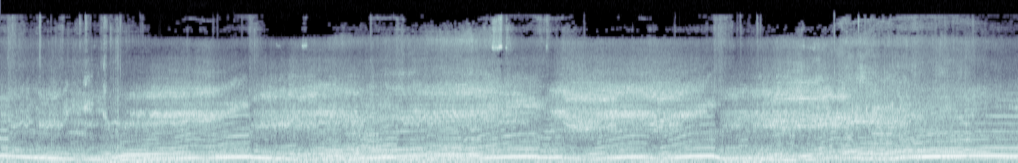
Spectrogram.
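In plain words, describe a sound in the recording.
A car engine revs up and down loudly from inside the car.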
